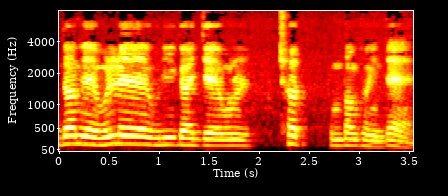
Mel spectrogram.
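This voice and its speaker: Medium-pitched male voice with ordinary pitch variation. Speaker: community radio co-host. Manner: polite, formal.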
